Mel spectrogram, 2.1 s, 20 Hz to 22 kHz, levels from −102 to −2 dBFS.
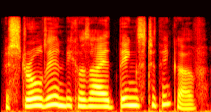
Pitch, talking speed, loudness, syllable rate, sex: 240 Hz, 285 wpm, -15 LUFS, 6.5 syllables/s, female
